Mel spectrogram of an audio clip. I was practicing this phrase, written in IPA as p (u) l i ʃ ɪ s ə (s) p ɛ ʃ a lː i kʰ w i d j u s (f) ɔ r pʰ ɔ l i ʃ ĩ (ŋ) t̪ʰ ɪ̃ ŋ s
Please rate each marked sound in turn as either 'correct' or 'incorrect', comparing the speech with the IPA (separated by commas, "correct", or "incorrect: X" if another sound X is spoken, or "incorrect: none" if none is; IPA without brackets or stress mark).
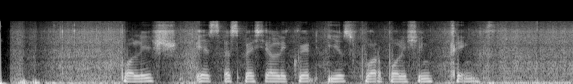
incorrect: ɔ, correct, correct, correct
